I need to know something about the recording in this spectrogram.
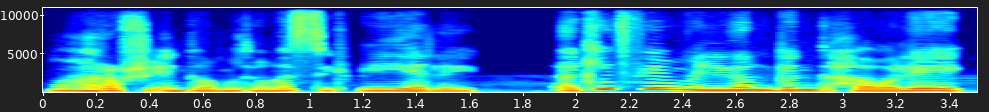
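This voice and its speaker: A woman reads as a cool, skeptical young heroine speaking with an Egyptian accent. The voice sits a bit high and moves fast, recorded close and dry. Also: warm tone, no room sound, faint music behind, lightly acted. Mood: wry. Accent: Egyptian Arabic.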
